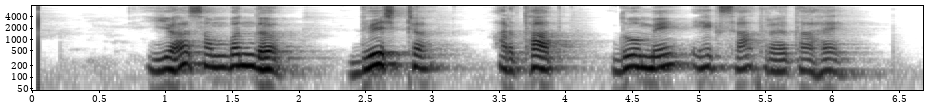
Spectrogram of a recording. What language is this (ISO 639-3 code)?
san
